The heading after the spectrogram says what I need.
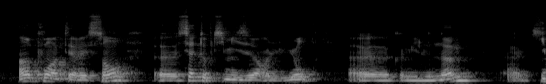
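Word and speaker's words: Lion: Alors il s'agit d'un optimizer du nom de Lyon, je le prononce en français, qui est issu d'une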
